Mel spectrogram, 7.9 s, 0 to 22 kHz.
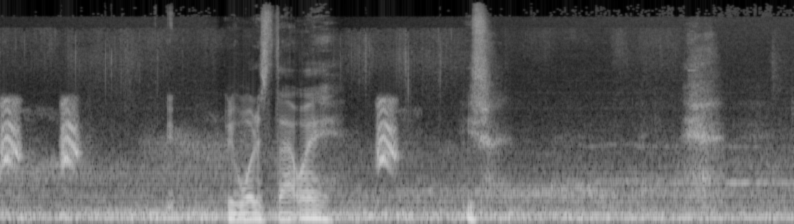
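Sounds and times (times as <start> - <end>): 
crow cawing: 0.0 - 1.0, 3.7 - 4.3
steady low rumble of noise: 0.0 - 7.9
speech: 1.7 - 3.4, 4.7 - 5.0.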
